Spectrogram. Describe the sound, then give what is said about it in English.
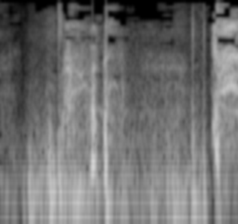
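Coughing fit from water going down the wrong pipe: a few sharp, harsh coughs in quick bursts, the last one loudest, with the surrounding quiet broken only by the coughs. “the water went down the wrong pipe”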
